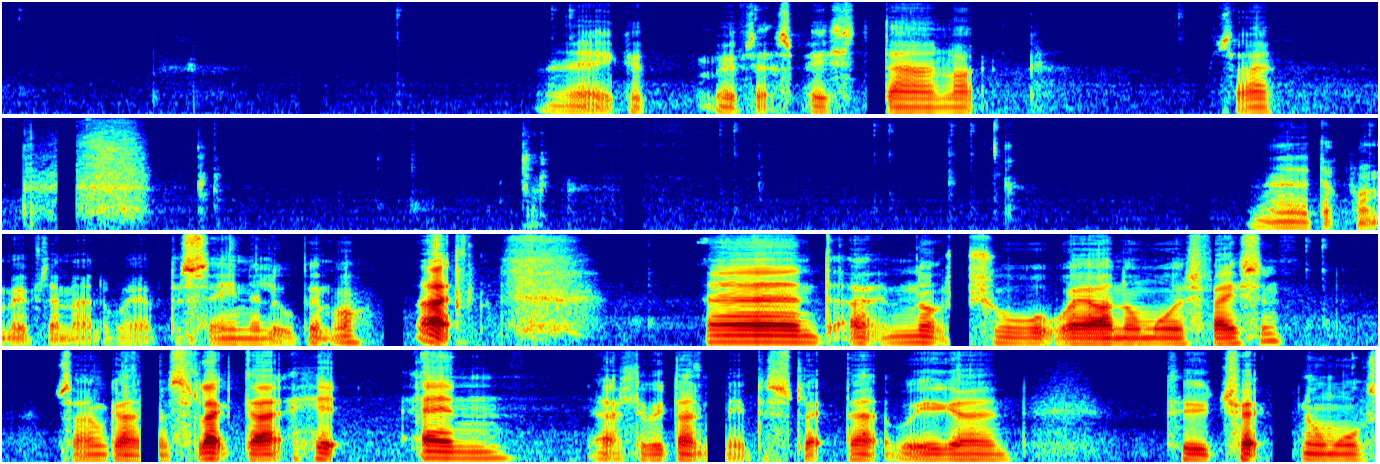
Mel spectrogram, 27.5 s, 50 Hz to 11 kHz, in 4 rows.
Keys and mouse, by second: 0.1-2.1 drag, 2.1 middle click, 2.7-5.9 drag, 5.9 middle click, 7.9 KP_5, 9.5 a, 10.5-15.7 drag, 13.7 middle click, 16.0 a, 16.3-17.4 middle drag, 17.6 middle click, 17.8-19.0 drag, 20.3-22.3 drag, 21.3 a, 22.8 n, 24.1 a, 27.4-27.5 middle drag.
